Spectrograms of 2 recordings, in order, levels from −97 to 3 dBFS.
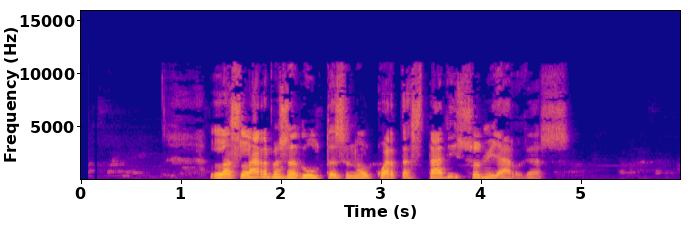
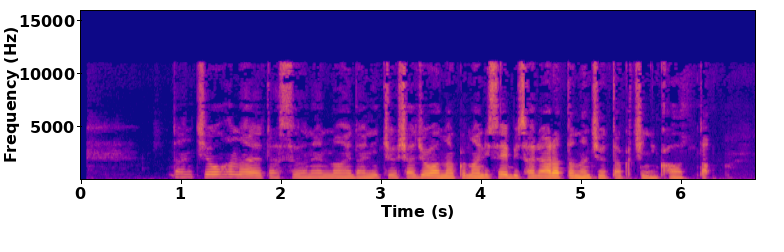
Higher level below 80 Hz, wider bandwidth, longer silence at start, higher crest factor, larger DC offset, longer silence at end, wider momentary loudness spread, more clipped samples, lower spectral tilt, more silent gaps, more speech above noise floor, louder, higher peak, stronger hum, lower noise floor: second, -72 dBFS vs -66 dBFS; about the same, 11.5 kHz vs 11.5 kHz; first, 1.3 s vs 0.9 s; about the same, 20 dB vs 20 dB; neither; first, 1.15 s vs 0.45 s; first, 17 LU vs 12 LU; neither; about the same, -4.5 dB/octave vs -4 dB/octave; neither; about the same, 43 dB vs 40 dB; first, -18 LUFS vs -29 LUFS; first, 0 dBFS vs -10 dBFS; neither; second, -61 dBFS vs -69 dBFS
